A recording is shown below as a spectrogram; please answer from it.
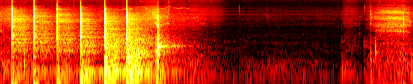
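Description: A chisel is struck by a mallet while cutting a hand-cut dovetail to the baseline, seven evenly spaced sharp knocks, then near silence and a faint scrape.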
